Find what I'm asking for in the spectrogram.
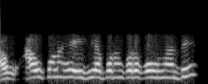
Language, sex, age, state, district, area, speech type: Odia, female, 45-60, Odisha, Angul, rural, conversation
